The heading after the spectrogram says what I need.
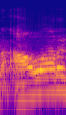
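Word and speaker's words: hour: কথা, কিন্তু আমরা যখন আওয়ার লিখি আওয়ার, তখন এ হয় নাকি এন হয়? অবশ্যই এন হয়। কেন? কারণ এই যে এইচ এর উচ্চারণটা হয় না, এইচ থাকা সত্ত্বেও এ বসে না, কি বসে?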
